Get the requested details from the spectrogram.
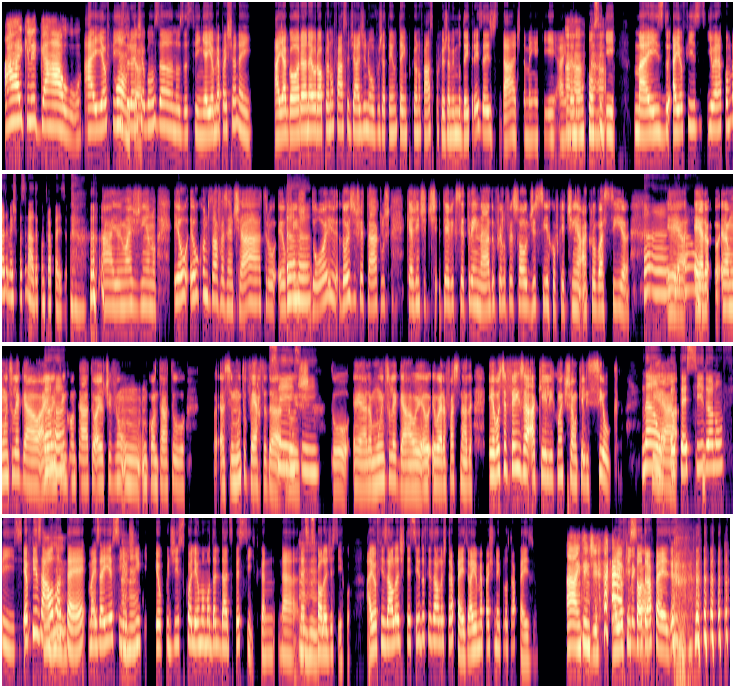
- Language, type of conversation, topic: Portuguese, unstructured, Qual é a primeira lembrança que vem à sua mente quando você pensa na infância?
- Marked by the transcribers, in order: tapping; chuckle; in English: "silk"; giggle; laugh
